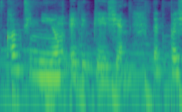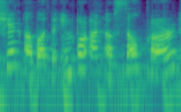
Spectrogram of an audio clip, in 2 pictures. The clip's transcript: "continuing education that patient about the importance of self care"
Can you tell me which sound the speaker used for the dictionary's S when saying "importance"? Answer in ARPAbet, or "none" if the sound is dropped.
none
